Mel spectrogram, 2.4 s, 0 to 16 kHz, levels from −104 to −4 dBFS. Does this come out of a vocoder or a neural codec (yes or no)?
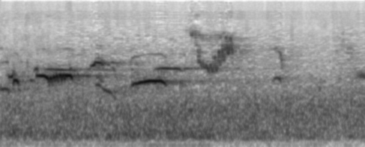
no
